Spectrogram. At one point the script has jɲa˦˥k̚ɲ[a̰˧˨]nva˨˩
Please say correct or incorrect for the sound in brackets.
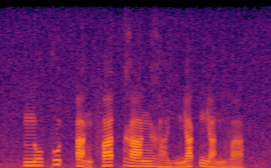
incorrect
